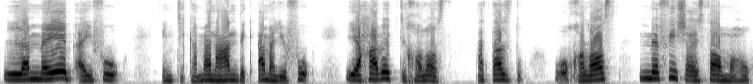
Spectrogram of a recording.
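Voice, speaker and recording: A woman voicing a cruel, jealous young man with an Egyptian accent who talks slowly with a sneer. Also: medium pitch, creaky, no room sound, studio quality, natural voice. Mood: menacing. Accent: Egyptian Arabic. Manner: slow, sneering and loud.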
